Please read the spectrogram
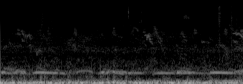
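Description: A dove cooing: one low, steady coo that wavers about three times a second, with faint small-bird chirps above it.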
